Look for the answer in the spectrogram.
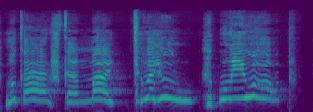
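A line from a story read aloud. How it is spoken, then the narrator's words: Shouting in chorus. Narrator (Russian): все бляди хором закричали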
